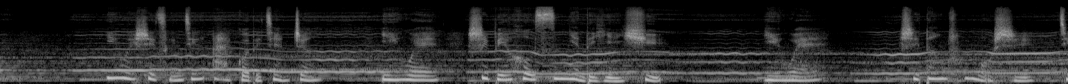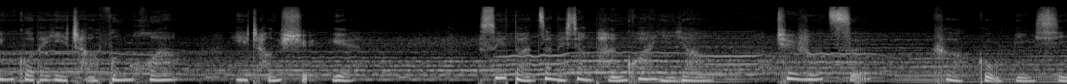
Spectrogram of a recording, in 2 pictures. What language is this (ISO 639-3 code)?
zho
